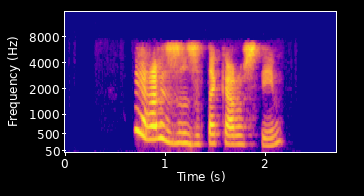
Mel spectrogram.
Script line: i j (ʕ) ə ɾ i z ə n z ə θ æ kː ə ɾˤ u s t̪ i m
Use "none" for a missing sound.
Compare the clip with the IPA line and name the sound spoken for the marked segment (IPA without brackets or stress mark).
ʁ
